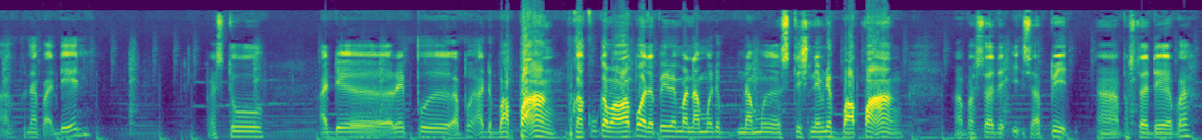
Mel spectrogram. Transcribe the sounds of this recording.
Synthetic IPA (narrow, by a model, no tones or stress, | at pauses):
a̰kukənapa̰ʔdɛn | pa̰st̪u | ʔa̰dəɾepəapəa̰dəbapaʔŋbukaakubukanmakapɔt̪apimemãŋnamə̃dnamə̃st̪esənamdəbapaŋə̰past̪uadəʔit̪sa̰pit̪̚ | ə̰past̪uadəapə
